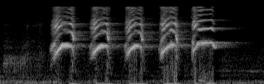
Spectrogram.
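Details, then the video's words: Sulawesi crow, or gagak sule, calling a series of five evenly spaced rising whistles, roughly three per second, each clear and harmonic-rich, the last note drawn out slightly longer. "Suara burung gagak sulawesi"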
